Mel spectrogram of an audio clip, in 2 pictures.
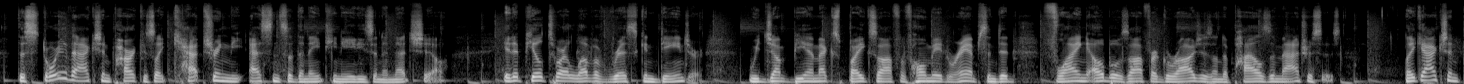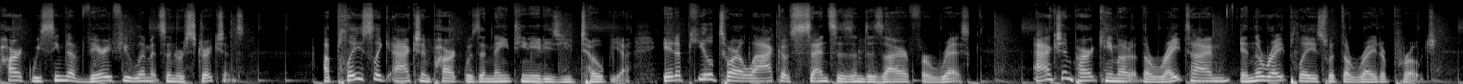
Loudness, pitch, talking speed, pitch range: -20 LUFS, 145 Hz, 190 wpm, 130-160 Hz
